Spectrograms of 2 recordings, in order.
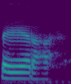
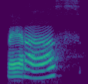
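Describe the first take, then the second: First: The first vowel is a clear e. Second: The first vowel is a weak schwa. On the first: The speaker calls it right. "yang seharusnya diucapkan" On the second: The speaker calls it wrong. "Kesalahan pengucapan"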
